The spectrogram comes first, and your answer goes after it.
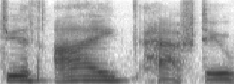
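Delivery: half-whispered private aside, leaning back. Leaning back to answer judith in character: half-whispering. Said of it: "I'll lean back and whisper".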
